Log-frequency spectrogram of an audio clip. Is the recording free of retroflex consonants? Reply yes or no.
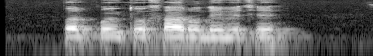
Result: yes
